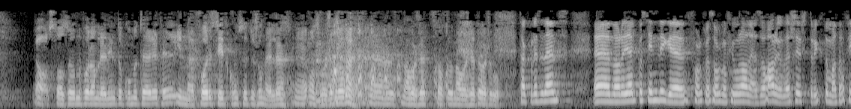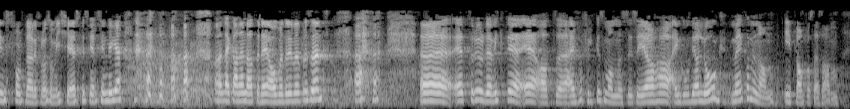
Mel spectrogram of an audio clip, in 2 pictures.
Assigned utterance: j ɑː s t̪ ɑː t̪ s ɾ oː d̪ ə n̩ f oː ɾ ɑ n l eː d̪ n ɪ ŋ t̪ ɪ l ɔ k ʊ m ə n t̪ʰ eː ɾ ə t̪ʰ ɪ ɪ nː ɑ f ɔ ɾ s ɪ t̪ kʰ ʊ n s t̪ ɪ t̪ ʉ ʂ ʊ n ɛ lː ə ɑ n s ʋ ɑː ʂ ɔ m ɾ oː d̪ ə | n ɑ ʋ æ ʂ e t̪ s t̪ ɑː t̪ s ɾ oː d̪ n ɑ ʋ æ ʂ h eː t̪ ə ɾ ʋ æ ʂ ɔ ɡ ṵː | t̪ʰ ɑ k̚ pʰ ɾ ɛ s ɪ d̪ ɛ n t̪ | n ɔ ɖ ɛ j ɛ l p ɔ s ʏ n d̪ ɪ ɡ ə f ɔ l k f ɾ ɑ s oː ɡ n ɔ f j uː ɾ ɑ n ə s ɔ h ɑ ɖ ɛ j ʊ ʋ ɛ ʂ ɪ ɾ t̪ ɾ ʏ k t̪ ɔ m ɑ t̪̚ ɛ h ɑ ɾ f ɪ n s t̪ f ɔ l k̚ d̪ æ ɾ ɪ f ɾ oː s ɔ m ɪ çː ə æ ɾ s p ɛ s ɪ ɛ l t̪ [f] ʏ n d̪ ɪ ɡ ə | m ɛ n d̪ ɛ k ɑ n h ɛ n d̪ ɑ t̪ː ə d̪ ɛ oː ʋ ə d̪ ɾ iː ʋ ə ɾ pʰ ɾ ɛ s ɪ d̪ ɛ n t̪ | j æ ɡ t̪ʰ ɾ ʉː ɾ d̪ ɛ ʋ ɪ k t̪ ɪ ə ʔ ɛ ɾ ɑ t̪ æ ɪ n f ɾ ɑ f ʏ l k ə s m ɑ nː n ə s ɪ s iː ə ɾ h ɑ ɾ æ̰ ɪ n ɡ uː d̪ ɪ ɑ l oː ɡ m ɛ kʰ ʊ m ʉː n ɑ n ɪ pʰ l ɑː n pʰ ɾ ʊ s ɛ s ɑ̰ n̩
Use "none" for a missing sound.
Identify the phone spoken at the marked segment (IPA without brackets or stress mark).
s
